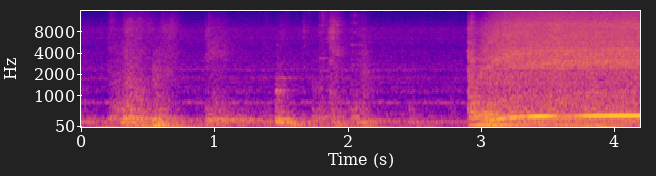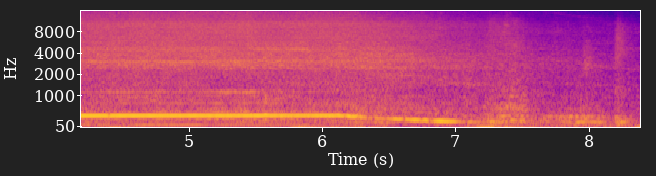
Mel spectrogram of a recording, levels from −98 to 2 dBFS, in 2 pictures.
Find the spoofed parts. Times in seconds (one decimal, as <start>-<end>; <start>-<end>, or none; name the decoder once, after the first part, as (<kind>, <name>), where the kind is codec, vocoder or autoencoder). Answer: 4.4-6.8 (codec, SNAC)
